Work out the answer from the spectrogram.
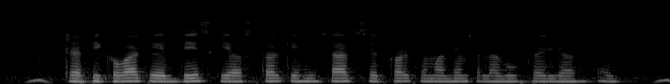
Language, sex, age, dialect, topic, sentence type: Magahi, male, 25-30, Western, banking, statement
